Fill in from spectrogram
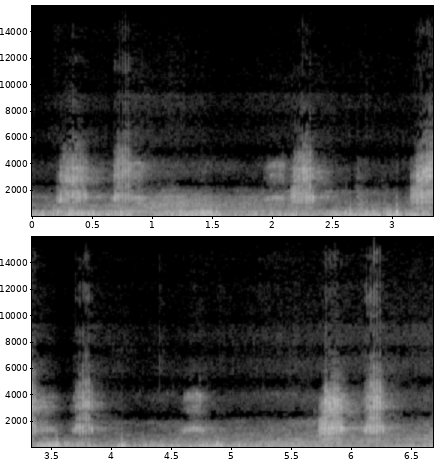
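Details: Toucans calling in the wild: brief barking notes, often in quick pairs, scattered over several seconds above a steady, heavy low-frequency rumble.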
